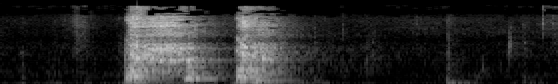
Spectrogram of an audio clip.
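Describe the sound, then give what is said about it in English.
Two loud, harsh coughs in quick succession, followed by a brief quieter throat sound and a soft rustle near the end. “apologies for all the coughing.”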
